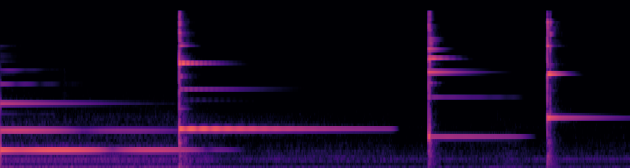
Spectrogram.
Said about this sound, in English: If you hit another glass, it might go pong. You know, like you just got to hit the sound, whatever sound that glass makes, you got to play it back at it.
